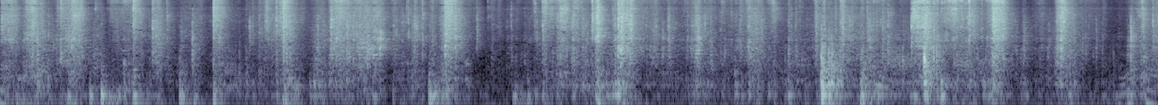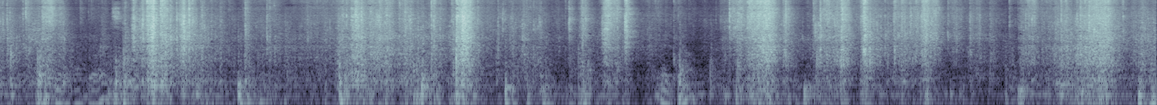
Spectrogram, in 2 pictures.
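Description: Gift-wrapping paper being torn and crumpled off a large cardboard box, in irregular rustling and ripping bursts.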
